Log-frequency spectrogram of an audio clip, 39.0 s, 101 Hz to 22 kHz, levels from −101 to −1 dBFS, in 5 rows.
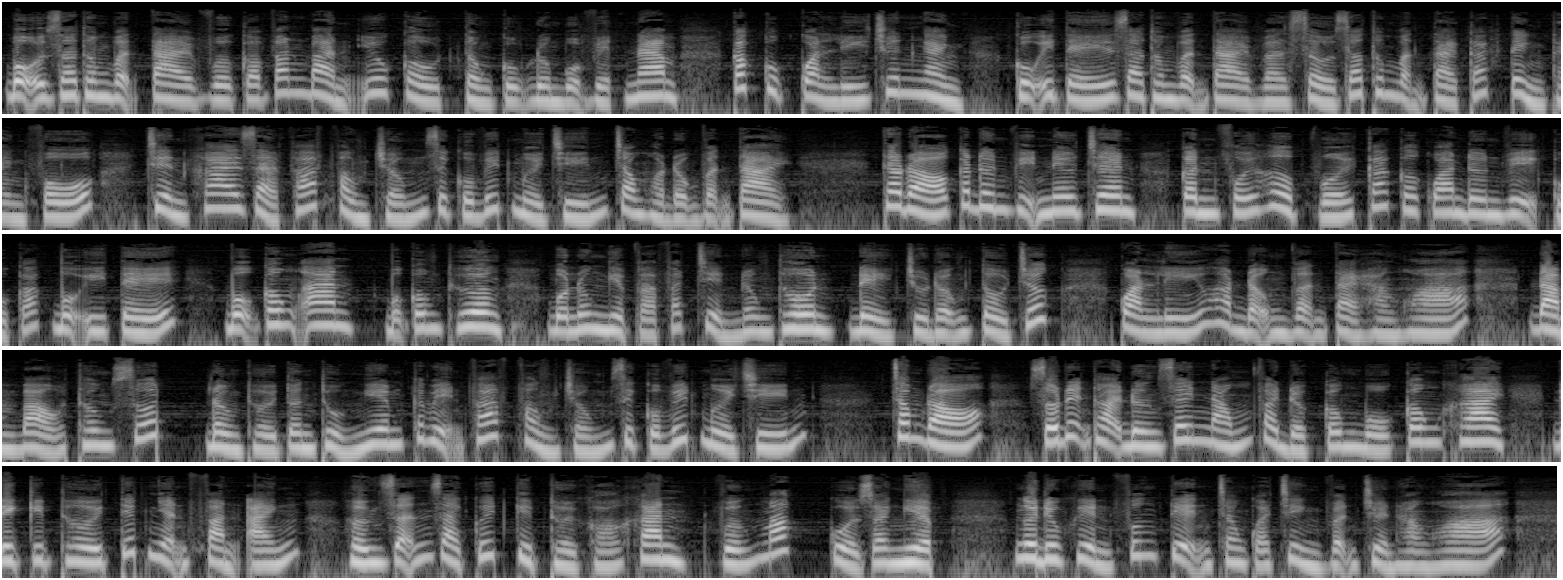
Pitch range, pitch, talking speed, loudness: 195-255 Hz, 225 Hz, 250 wpm, -31 LUFS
